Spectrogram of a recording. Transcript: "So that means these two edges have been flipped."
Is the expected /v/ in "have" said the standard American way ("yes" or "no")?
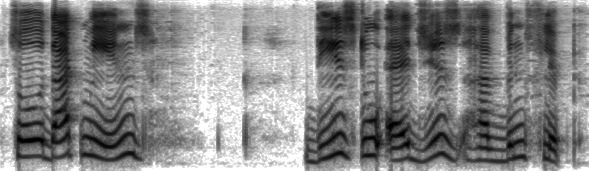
yes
